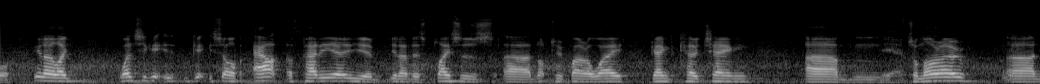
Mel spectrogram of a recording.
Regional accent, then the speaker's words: Australia; moved away as an adult; also born or lived in Pacific Islands; now in Pattaya, Thailand; I'm from Australia

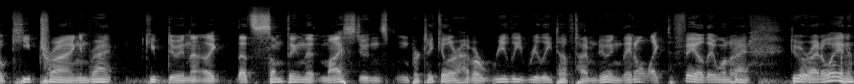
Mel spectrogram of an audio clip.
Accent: Springfield, Oregon, United States; I'm from Springfield, Oregon. Like that was where I was born.

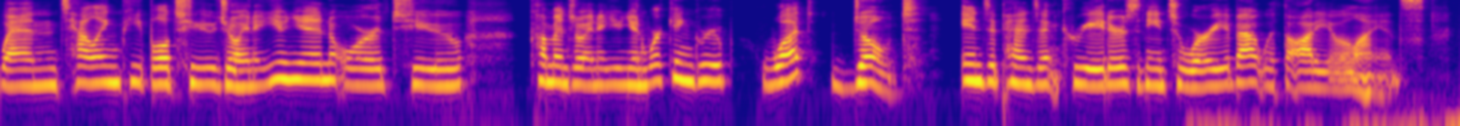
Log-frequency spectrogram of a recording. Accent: Puerto Rico; moved away; I am from Puerto Rico, and in, uh, I'm from, uh, I grew up there

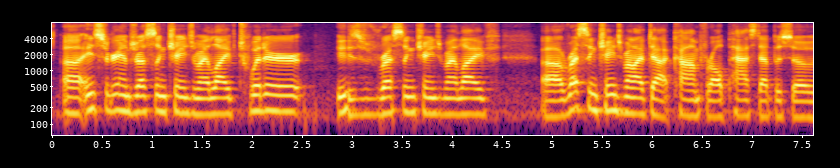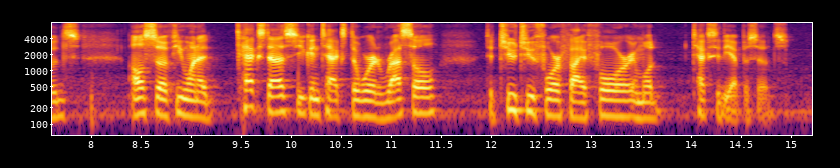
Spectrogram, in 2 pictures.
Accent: Illinois, United States; I grew up in the Quad Cities, uh, which is on the western side of Illinois

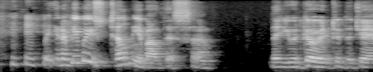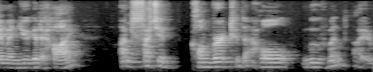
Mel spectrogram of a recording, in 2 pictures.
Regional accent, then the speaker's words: London, United Kingdom; also born or lived in Pakistan; I was born in Pakistan, came to the UK when I was 10 years old, and I've really been a Londoner since then, except for brief spells.

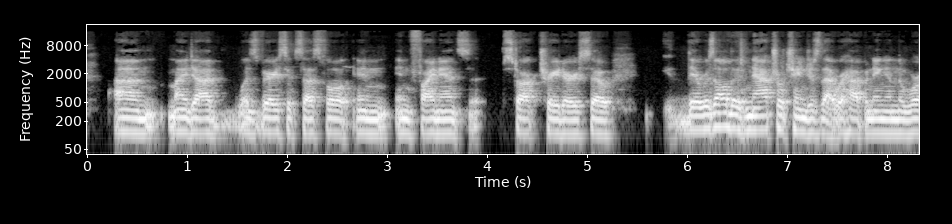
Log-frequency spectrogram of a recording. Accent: Toronto, Ontario, Canada; moved away; We grew up in Toronto.

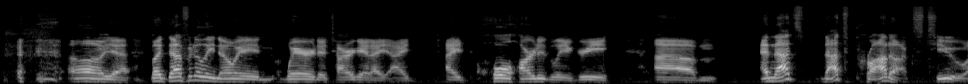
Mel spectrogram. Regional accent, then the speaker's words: New York, United States; also born or lived in Minnesota; now in Texas, United States; I'm from New York

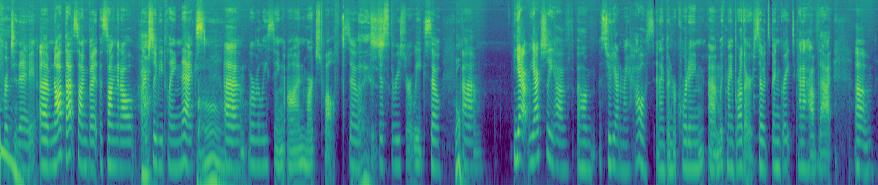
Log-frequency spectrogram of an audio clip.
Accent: Novi, Michigan, United States; I grew up in Novi

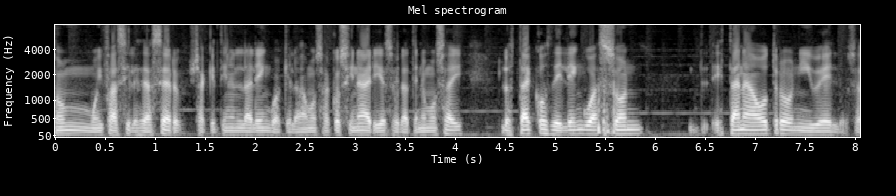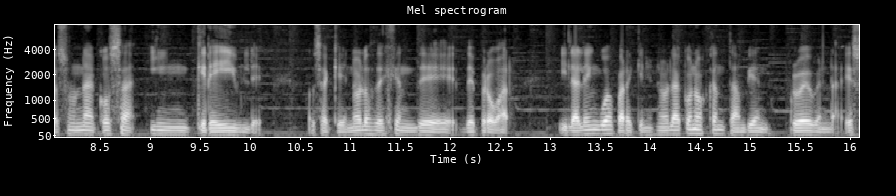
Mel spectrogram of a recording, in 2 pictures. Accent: Uruguay; moved away as an adult; now in Dominican Republic; Después de 17 años soy más criollo dominicano que...

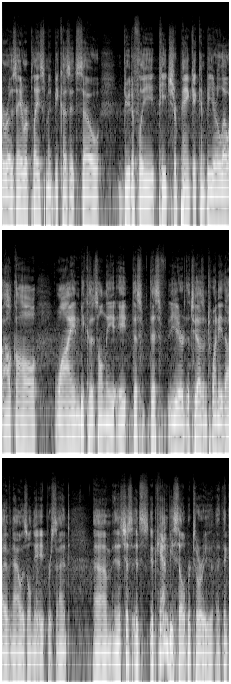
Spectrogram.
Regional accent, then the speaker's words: United States; moved away as an adult; now in United Kingdom; being American

